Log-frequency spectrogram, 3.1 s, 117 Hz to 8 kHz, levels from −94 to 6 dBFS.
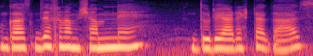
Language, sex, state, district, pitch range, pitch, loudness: Bengali, female, Assam, Hailakandi, 220-240 Hz, 230 Hz, -12 LUFS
